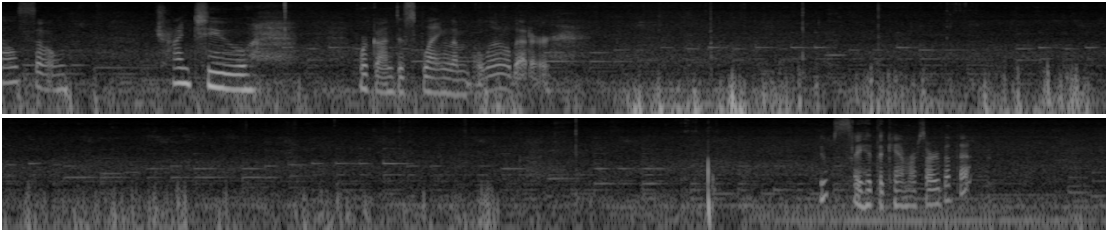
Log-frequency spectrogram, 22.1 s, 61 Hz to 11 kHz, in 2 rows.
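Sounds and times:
soft background melody: 0:00.0 - 0:22.0.

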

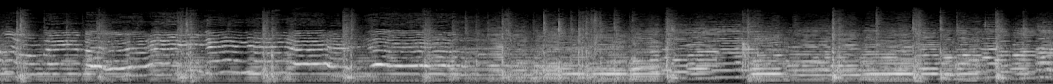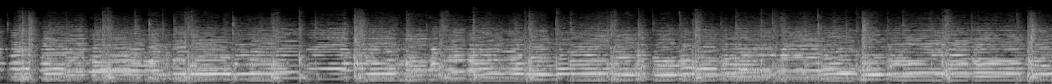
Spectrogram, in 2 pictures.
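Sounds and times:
accordion melody: 0:00.0 - 0:21.0
folk band playing: 0:00.0 - 0:21.0.

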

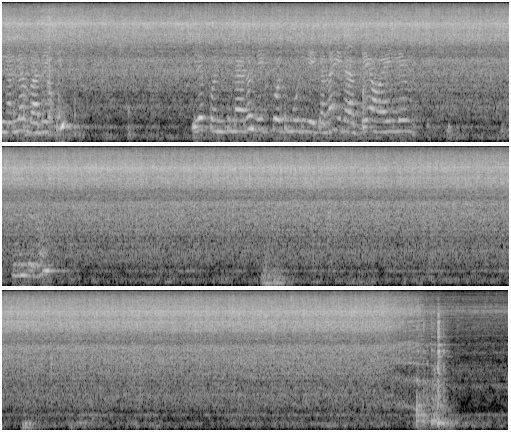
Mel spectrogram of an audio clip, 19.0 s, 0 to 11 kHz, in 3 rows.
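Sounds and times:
vegetables sizzling in hot oil: 0:00.0 - 0:19.0.

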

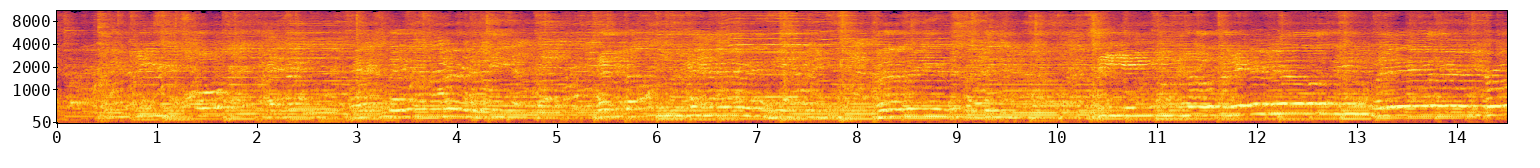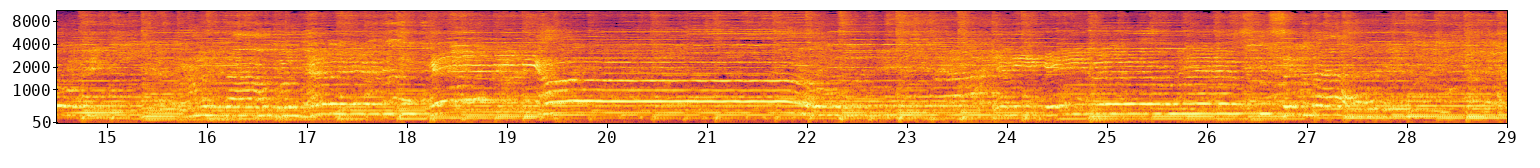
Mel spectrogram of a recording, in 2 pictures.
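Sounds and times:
man singing folk song: 0:00.0 - 0:29.0
strummed acoustic guitar: 0:00.0 - 0:29.0
bowed fiddle: 0:00.8 - 0:29.0.

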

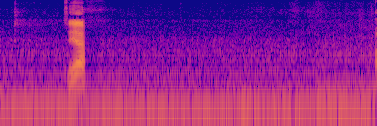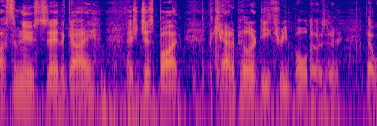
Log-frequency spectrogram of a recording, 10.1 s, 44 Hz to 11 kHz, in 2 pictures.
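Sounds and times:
tractor engine running: 0:00.0 - 0:09.8.

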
